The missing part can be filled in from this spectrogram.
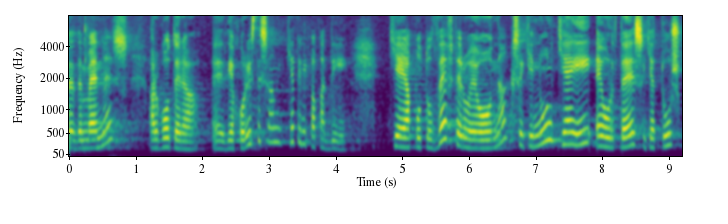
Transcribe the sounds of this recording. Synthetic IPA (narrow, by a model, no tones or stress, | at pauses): eðe̞me̞ne̞s | ɐɾɣo̞t̪e̞ɾɐ | ðiɐxo̞ɾist̪isɐnce̞t̪inipɐpɐnd̪i | ce̞ɐpo̞t̪o̞ðe̞ft̪e̞ɾo̞e̞o̞nɐkse̞cinunce̞iːoɾt̪e̞zʝɐt̪us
